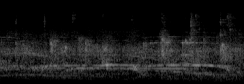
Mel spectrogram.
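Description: Audience at a London poetry slam show applauding a performer, a soft, fairly distant wash of clapping with a few brighter cheers or whoops rising above it, steady for a couple of seconds.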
